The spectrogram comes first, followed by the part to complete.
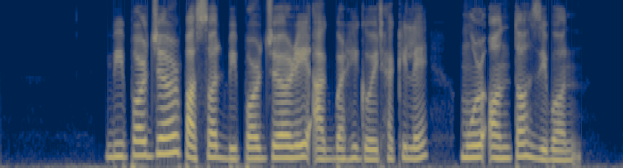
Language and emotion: Assamese, neutral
